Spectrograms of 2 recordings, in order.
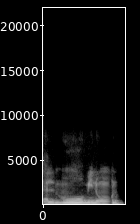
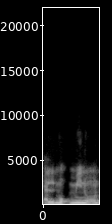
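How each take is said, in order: First: A w sound follows the mu. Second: A glottal stop follows the mu. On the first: "you switch it to a waw" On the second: "Instead of saying"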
